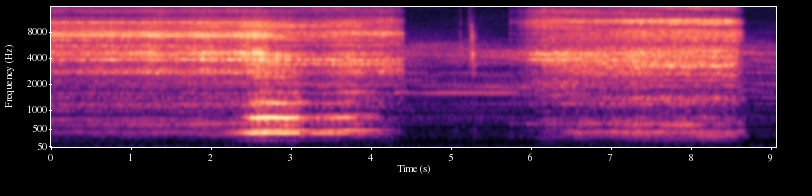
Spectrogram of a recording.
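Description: Wood turning on a lathe gives a rubbing, scraping cut with a faint tonal whine, swelling louder in two long passes separated by a quieter pause.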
